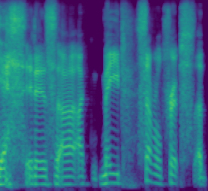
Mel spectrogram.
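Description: A man with an American accent and monotone, flat intonation. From England, Manchester. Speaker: football fan, season ticket holder. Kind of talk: casual chat.

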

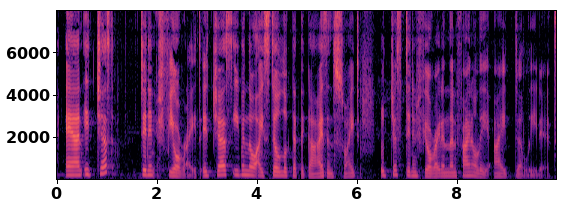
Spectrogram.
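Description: A woman's animated voice in a New York accent, fairly low in pitch and fairly slow, on a very clean recording with a silent background. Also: lively intonation. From New York City (West Village). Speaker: podcast co-host. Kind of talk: casual chat. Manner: animated, laughs often.

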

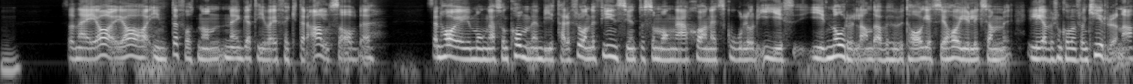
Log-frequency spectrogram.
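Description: A woman's normal speaking voice at medium pitch, with fairly even intonation. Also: moderate pace. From Sweden, Timrå near Sundsvall. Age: 30s. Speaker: beauty salon owner and local politician. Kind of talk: interview.

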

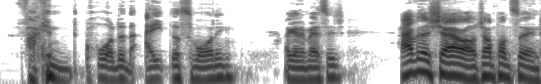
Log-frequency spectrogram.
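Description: A man speaks at a moderate pace with an Australian accent. His voice sits at a medium pitch, with ordinary pitch variation. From Tasmania, Australia. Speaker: podcast host. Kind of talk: casual chat.

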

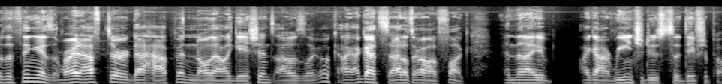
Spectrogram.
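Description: Speaking at a very fast pace with an American accent, a man keeps a medium pitch and fairly even intonation. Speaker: podcast co-host. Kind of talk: casual chat.

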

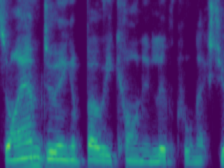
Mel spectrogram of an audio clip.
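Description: Against a quiet background, a man with an English accent speaks in a dark, mellow tone. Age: 60s. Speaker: guitarist. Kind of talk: interview. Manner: halting.

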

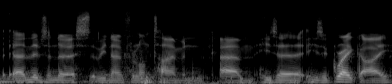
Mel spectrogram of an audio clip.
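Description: A man with a British accent talks at a very fast pace. The recording is very clean, with a silent background. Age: 20s. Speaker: podcast co-host. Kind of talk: casual banter chat.

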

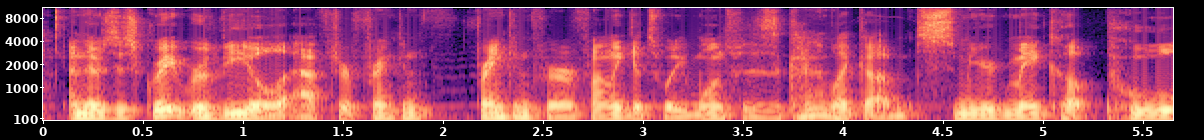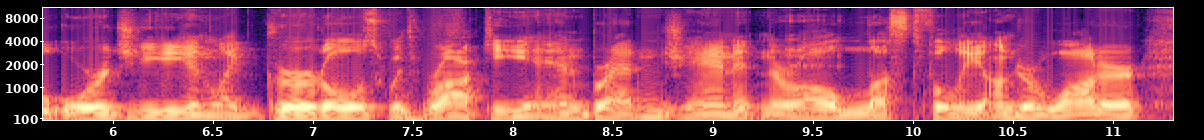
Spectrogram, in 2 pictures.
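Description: At a fairly quick pace, a man with an unremarkable speaking voice talks in a fairly low pitch. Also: ordinary pitch variation. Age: 40s. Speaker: author and storyteller. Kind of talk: casual chat.

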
